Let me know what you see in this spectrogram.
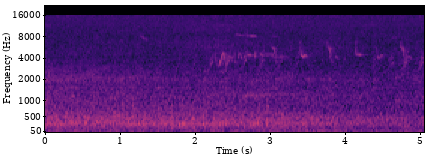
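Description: The rumble of a departing heritage railway train slowly fades as it goes away. A small bird sings in short high chirps from about two seconds in.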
